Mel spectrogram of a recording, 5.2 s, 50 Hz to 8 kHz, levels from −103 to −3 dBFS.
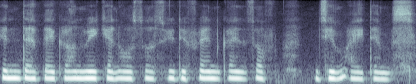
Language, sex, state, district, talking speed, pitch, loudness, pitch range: English, female, Nagaland, Kohima, 140 wpm, 195 Hz, -14 LUFS, 190-200 Hz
